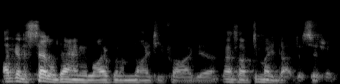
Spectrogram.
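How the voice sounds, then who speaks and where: A man's voice: low voice, fast, a little mellow, slightly rough, highs cut off. A man in his sixties from England, a podcast guest talking casually and rambling, with lots of fillers and self-mocking asides. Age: 60s. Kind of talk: casual interview talk.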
